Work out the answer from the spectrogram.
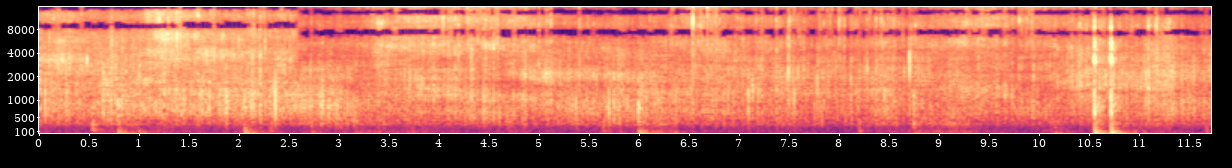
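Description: Rice, chicken and spices sizzling in hot oil in a pan while being stirred, a steady crackling hiss. A couple of sharp knocks come near the end.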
